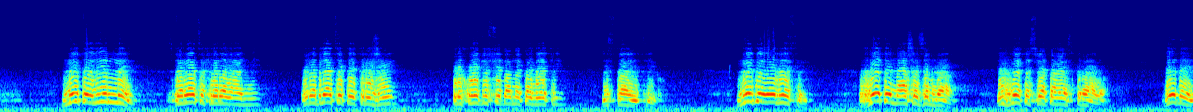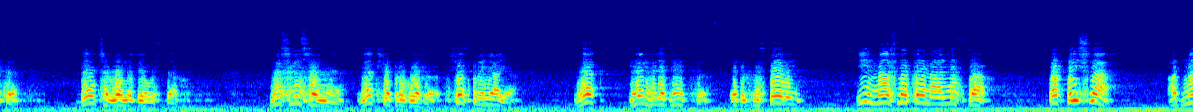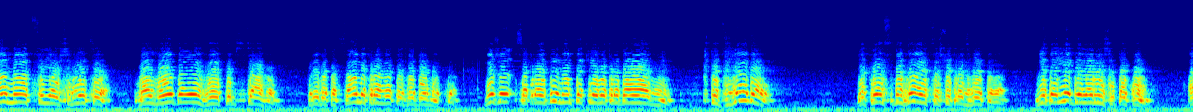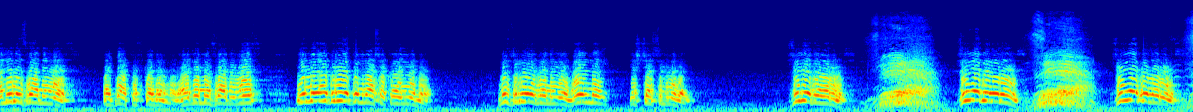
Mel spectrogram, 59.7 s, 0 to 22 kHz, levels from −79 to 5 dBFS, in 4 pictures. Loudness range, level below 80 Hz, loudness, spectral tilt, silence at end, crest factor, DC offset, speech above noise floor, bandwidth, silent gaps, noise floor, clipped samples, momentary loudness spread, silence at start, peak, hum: 5 LU; -46 dBFS; -18 LUFS; -7 dB/octave; 0 s; 14 dB; under 0.1%; 32 dB; 7.2 kHz; none; -49 dBFS; under 0.1%; 13 LU; 0.05 s; -4 dBFS; none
